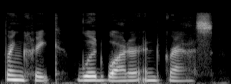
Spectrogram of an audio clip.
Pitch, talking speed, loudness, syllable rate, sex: 180 Hz, 130 wpm, -17 LUFS, 3.5 syllables/s, female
